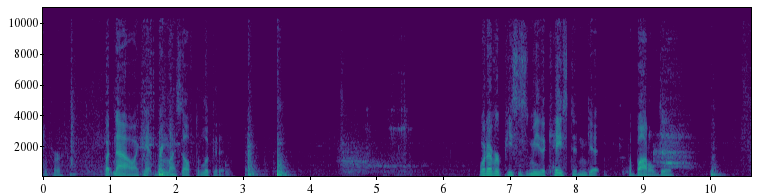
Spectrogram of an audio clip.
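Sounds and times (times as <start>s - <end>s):
speech: 0.2s - 2.9s, 6.6s - 10.2s
solid wooden thump of drawer: 3.0s - 3.8s.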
